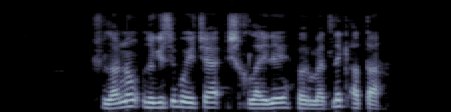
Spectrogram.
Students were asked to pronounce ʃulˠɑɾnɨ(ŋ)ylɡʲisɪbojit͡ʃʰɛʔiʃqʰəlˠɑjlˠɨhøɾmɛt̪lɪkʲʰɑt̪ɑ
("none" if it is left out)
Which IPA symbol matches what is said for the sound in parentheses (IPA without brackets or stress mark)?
ŋ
